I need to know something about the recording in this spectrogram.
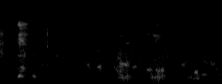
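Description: Near silence on the call's audio line, broken by a faint click just after the start and a few faint, brief scraps of sound after about a second.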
